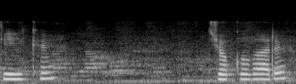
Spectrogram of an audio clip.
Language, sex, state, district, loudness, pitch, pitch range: Hindi, female, Bihar, Vaishali, -17 LUFS, 200 Hz, 170-240 Hz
